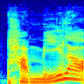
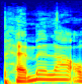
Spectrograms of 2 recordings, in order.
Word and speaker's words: Pamela: Und ja, sie wird tatsächlich Pamela ausgesprochen und nicht Pamela, obwohl sie nach einer Figur aus Dallas, einer Pamela Blablabla bla bla benannt wurde.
